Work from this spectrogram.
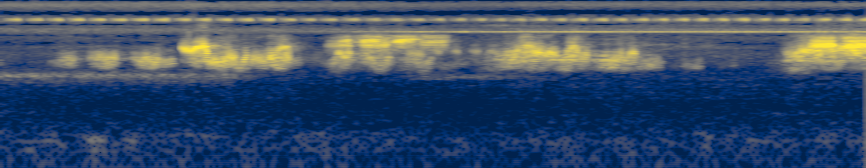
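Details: Balinese frog chorus, Indonesia, with busy overlapping croaking and rattling calls from many frogs, louder surges at the start and end, and a thin steady insect buzz throughout.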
